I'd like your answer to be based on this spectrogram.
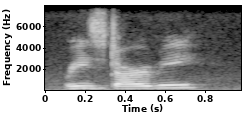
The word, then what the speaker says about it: Rhys Darby: Oh, I sometimes get his name wrong. I hope I'm right here. Rhys Darby? – Yes. – I think it's how I... Okay, good. Because I used to say it wrong. – It's either Reese or Rice. – Yeah, somewhere there. I hope I'm saying it right.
